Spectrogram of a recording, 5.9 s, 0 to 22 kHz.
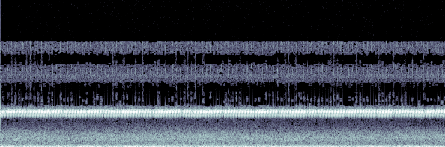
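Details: Crickets chirping on a clear, calm summer sunrise at Humber Bay Shores, Toronto, on July 28, 2020, at 20ºC: a steady, unbroken high-pitched trill holds throughout beneath a constant low rumble.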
